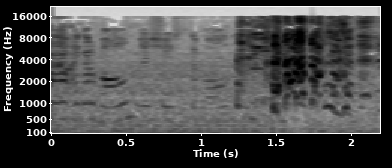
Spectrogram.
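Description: A short burst of high-pitched, warbling laughter about a second and a half in, over the low rumble of a moving car's interior.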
